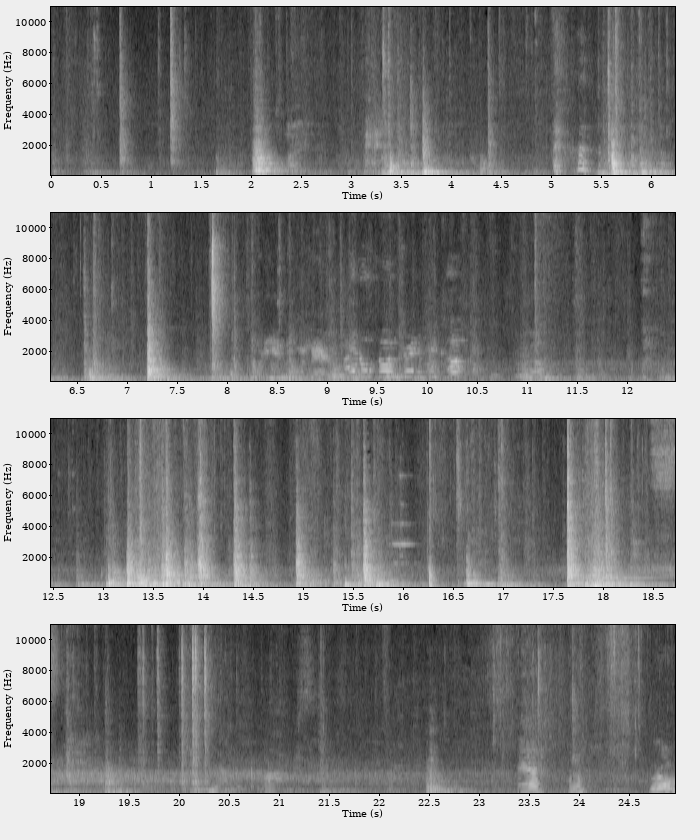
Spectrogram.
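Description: Steel truck box being pried and slid back along the truck's frame by hand: a run of irregular metal bangs, clanks and scrapes. The loudest come about two seconds in, around the middle, and about three-quarters of the way through.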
